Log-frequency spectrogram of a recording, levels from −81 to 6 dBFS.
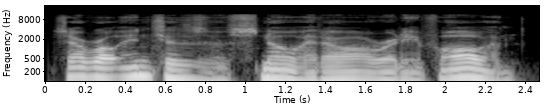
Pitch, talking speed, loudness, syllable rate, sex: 105 Hz, 170 wpm, -15 LUFS, 5.7 syllables/s, male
